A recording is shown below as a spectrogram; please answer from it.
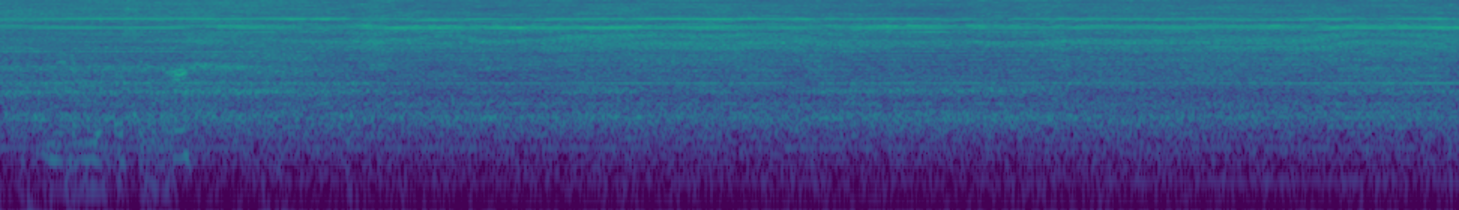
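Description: Hair dryer blowing steadily on wet paint in a Bible journal, a constant close whooshing roar that holds at even loudness throughout.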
